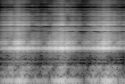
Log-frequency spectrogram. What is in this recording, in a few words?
Powerup Idle; Rampage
